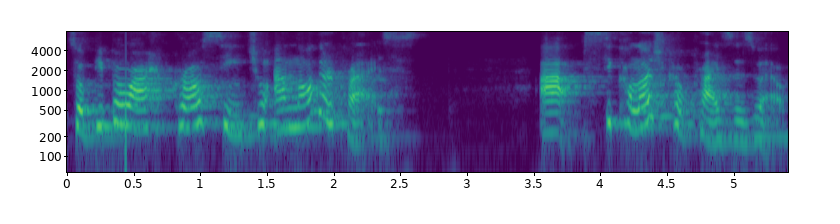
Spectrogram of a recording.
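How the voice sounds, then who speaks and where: Speaking at a very slow pace with a Brazilian accent, a woman's voice carries audible room echo. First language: Portuguese. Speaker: marketing and customer experience speaker. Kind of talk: conference talk. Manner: hesitant with fillers.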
